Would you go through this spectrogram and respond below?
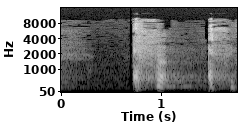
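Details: Adult woman testifying at a congressional hearing has a coughing fit: two sharp, dry cough bursts after a brief pause; she then declines a break and asks for a lozenge.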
